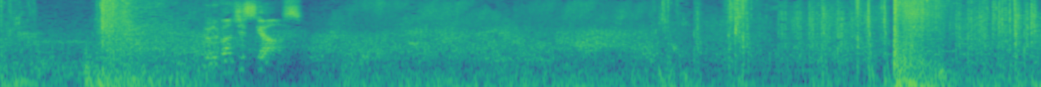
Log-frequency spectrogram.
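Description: Loud blasts and booms of game combat go off.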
